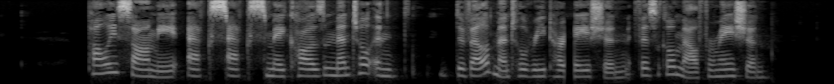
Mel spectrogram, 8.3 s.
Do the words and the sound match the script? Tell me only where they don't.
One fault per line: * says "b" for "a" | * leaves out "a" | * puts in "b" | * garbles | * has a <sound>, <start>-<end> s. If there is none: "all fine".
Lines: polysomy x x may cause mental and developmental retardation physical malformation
* has a dropout, 5.7-5.8 s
